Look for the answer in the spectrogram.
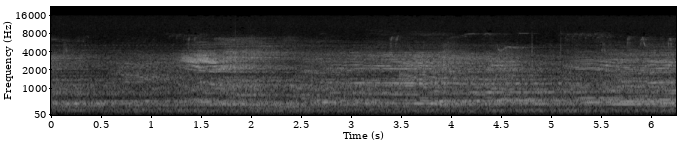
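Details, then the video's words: Red deer stag roaring amid the rut, a powerful, drawn-out throaty bellow with rich harmonics that swells after a brief quieter start and holds steady, faint background hiss throughout. "Mitten im Brunftkessel - Ein gewaltiges Röhren - in the middle of the rutcauldron Red Deer"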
